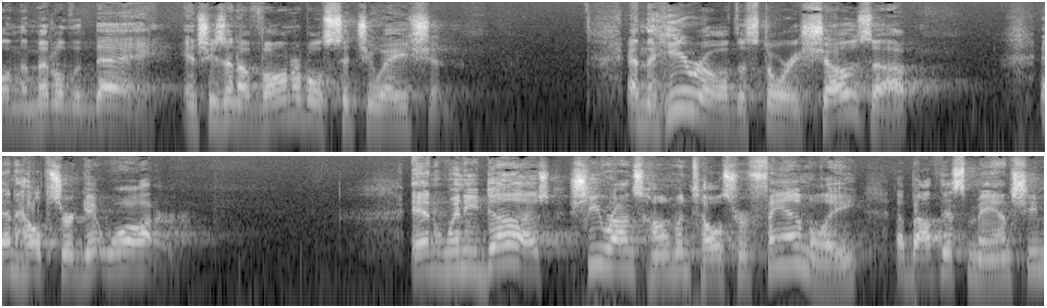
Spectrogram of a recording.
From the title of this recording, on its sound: 2015 Missions Conference: Friday Evening Session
